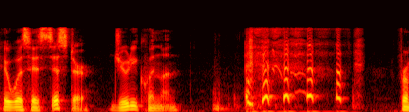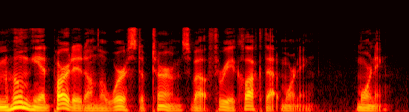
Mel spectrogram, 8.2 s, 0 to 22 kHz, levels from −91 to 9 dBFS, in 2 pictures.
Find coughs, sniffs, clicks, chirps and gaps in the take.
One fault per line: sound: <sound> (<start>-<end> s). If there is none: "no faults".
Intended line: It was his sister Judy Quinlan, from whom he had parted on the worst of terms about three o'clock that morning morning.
sound: laugh (2.1-3.7 s)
